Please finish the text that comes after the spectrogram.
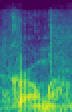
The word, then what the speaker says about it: Chroma: to to launch chroma am I saying it right chroma yeah that's a perfect exactly so well first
